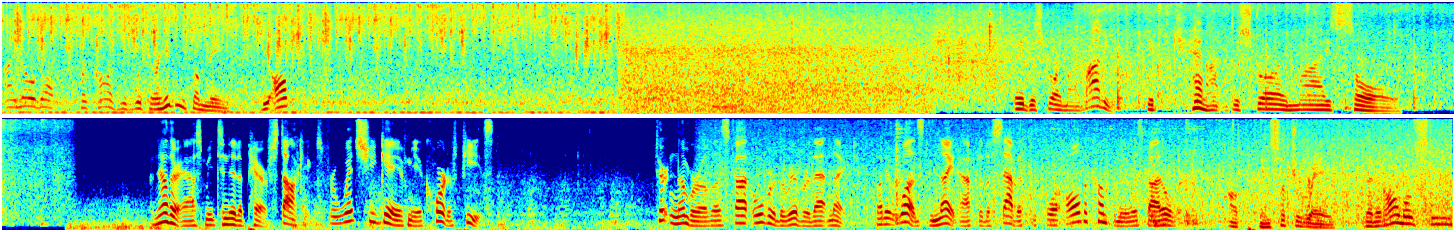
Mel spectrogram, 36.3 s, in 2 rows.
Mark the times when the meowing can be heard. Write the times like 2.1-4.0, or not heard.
not heard.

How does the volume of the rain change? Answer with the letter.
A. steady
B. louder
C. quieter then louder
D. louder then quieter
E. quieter
C.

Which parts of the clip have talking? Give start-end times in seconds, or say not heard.
0.0-3.6, 12.7-17.5, 20.0-24.3, 26.4-36.2.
